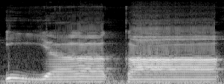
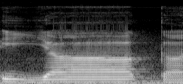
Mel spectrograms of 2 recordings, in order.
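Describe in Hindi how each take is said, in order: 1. आख़िरी स्वर लंबा खींचा जाता है। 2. आख़िरी स्वर छोटा और जल्दी से बोला जाता है। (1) "ऐसा खींचेंगे नहीं" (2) "इसको जल्दी से पढ़ देंगे, बिल्कुल ही खींचेंगे नहीं"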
